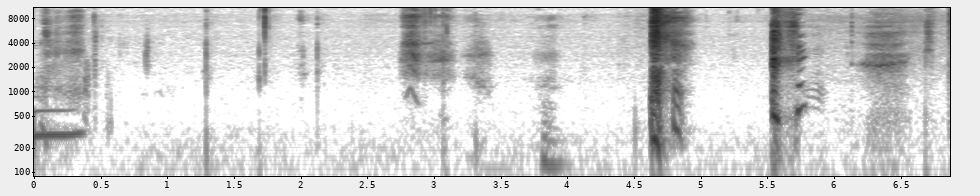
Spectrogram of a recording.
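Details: 3-day-old newborn's first-ever sneeze: two short sharp bursts close together with small infant sounds and faint fussing in a quiet room.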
